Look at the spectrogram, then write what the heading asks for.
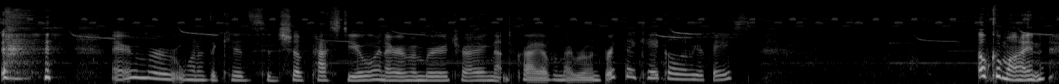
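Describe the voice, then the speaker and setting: A woman's voice: medium pitch, gravelly, a little hiss or hum. A young woman playing a playful, tough-talking but shy writer in an intimate, chatty audio roleplay. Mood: gentle, reminiscing. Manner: chatty, teasing, giggly.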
